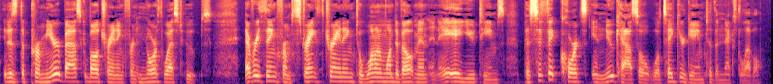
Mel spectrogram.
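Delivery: loud, upbeat sponsor read. Acted. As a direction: sell it like a radio spot. Reads sponsor ad.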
